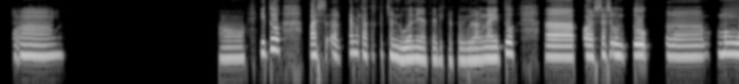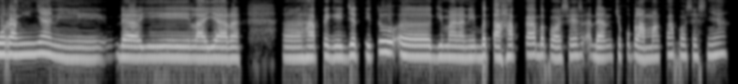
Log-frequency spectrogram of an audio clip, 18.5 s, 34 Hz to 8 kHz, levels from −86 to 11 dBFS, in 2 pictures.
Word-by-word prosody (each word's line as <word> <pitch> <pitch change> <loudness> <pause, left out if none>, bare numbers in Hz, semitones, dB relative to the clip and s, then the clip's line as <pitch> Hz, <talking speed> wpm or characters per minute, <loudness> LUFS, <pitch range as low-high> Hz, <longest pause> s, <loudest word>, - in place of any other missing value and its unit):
Mmm. 220 0 -1 1.9
Oh, 185 0 -3 0.2
itu 325 +6 +4 0.4
pas 230 0 +4
eee, 225 -3 -2
kan 265 0 -1
Kakak 225 -4 -4
kecanduan 195 -6 +1
ya 180 -2 +1
tadi 175 0 -6
Kakak 165 +1 -9
bilang. 175 +1 0
Nah 190 - +4
itu, 190 +8 +3 0.4
eee, 205 -1 +7
proses 225 +2 +2
untuk, 225 -1 +2 0.2
eee, 210 -1 -1 0.2
menguranginya 245 0 +2
nih 195 -3 -3 0.6
dari 195 -1 +2 0.6
layar, 185 0 +3 0.5
eee, 190 -1 -2
HP, 195 +1 0
gadget 200 +2 0
itu, 260 +6 0
eee, 205 -2 +2
gimana 200 -1 0
ni, 195 - -2
bertahap 210 0 0
kah 230 -1 +2
berproses, 215 0 -3
eee, 230 - -10
dan 190 -1 +2
cukup 215 0 -4
lama 190 +1 0
kah 230 0 -7
prosesnya? 220 +2 -6
210 Hz, 125 wpm, -18 LUFS, 195-225 Hz, 1.9 s, eee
